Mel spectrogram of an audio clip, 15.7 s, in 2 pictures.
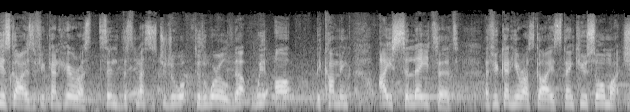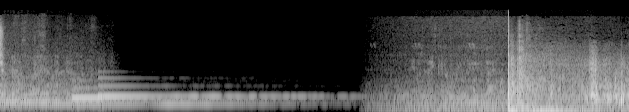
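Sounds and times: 
speech: 0:00.0 - 0:08.2
bombing explosions: 0:14.2 - 0:15.7.

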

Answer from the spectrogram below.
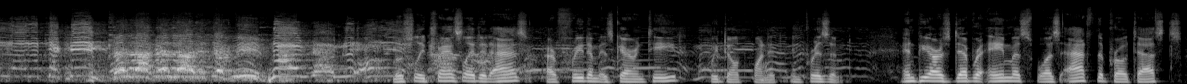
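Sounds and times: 
protesters chanting at a street protest: 0:00.0 - 0:05.7
speech: 0:00.9 - 0:11.8.

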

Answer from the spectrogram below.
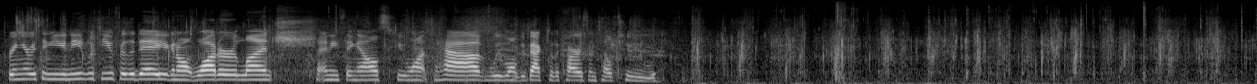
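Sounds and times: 
footsteps walking on a trail: 0:00.0 - 0:12.5
speech: 0:00.1 - 0:06.7.

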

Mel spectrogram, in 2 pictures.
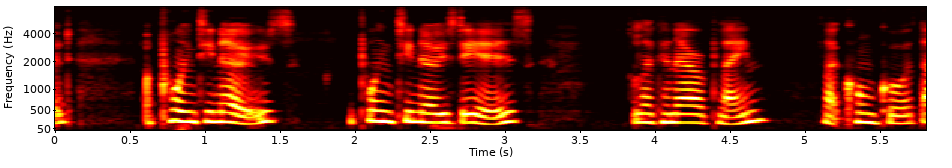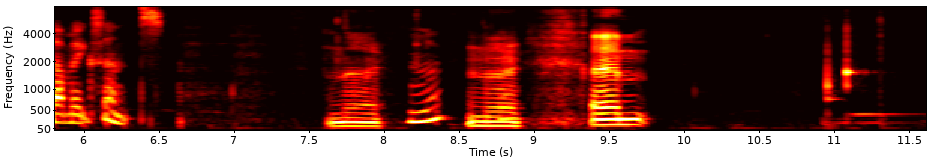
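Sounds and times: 
speech: 0:00.0 - 0:06.8, 0:07.6 - 0:09.8
WhatsApp message notification on phone: 0:11.0 - 0:11.5.

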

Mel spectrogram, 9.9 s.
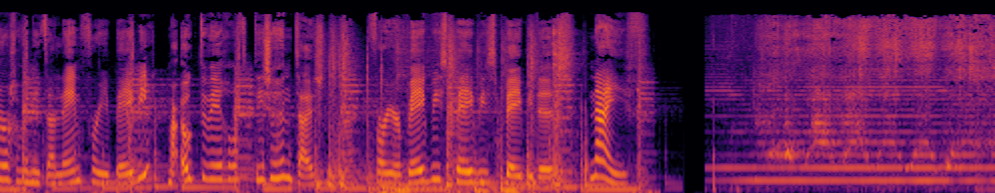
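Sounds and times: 
speech: 0:00.1 - 0:06.5
electric toothbrush humming while brushing teeth: 0:07.1 - 0:09.9.

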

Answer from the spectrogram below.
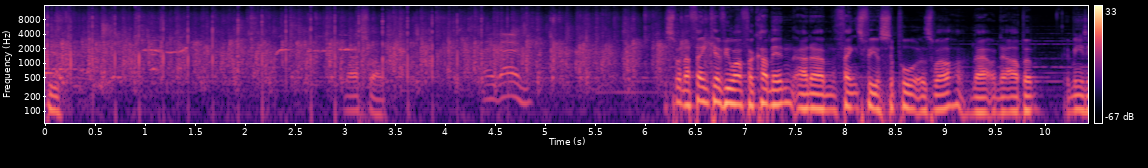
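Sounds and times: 
speech: 0:00.0 - 0:00.4, 0:03.1 - 0:03.7, 0:04.4 - 0:05.1, 0:06.2 - 0:10.4
audience applause: 0:00.0 - 0:07.0.

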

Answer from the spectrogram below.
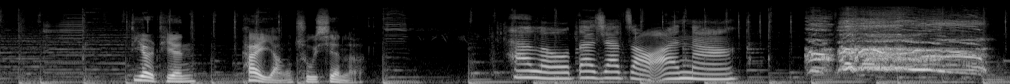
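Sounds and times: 
speech: 0:01.3 - 0:03.7, 0:05.2 - 0:07.5
chickens crowing loudly: 0:08.0 - 0:10.0.

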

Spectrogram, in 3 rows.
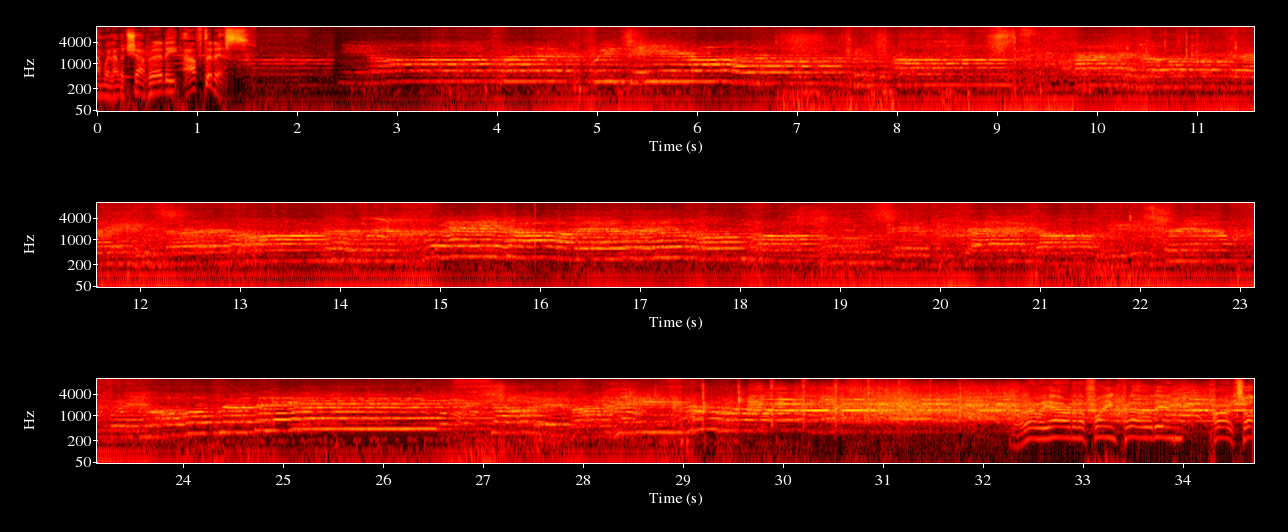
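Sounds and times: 
speech: 0:00.0 - 0:01.7, 0:33.1 - 0:34.7
low hum: 0:00.0 - 0:34.7
national anthem played by brass band at stadium: 0:29.1 - 0:34.7.

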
